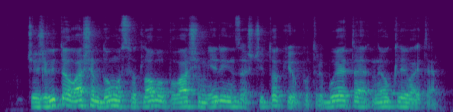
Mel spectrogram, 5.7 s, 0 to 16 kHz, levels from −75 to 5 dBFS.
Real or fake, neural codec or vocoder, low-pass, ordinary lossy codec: real; none; 9.9 kHz; none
